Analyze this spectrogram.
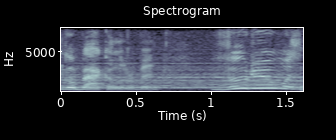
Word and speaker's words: Voodoo: other religion called uh Voodoo or voodu basically americanly pronounced Voodoo um they didn't like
